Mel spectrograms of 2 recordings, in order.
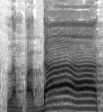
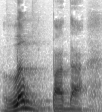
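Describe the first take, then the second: First: The stress is on the last syllable. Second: The stress is on the first syllable. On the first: The speaker calls it wrong. "tem que forçar a última. Não ficou bom também" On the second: The speaker calls it right. "a antepenúltima"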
